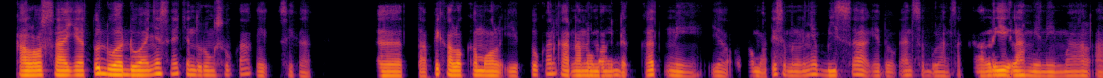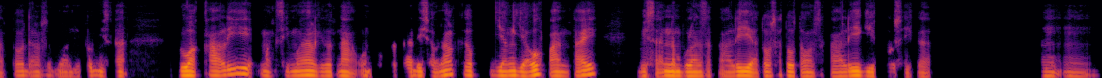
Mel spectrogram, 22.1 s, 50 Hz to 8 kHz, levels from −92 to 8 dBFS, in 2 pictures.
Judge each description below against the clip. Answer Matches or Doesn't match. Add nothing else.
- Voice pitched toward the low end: Matches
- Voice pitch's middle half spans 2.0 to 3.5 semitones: Matches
